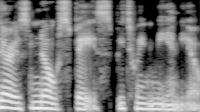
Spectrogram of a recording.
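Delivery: put-on English bent hard by very strong Spanish accent. Retelling a mother's line from the movie Spanglish: strong Spanish accent. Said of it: "in her very strong Spanish accent".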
